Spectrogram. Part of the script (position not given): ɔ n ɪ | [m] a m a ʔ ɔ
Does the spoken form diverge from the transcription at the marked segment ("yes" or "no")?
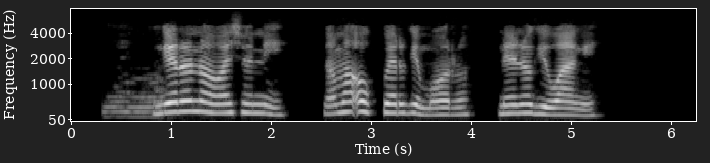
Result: yes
